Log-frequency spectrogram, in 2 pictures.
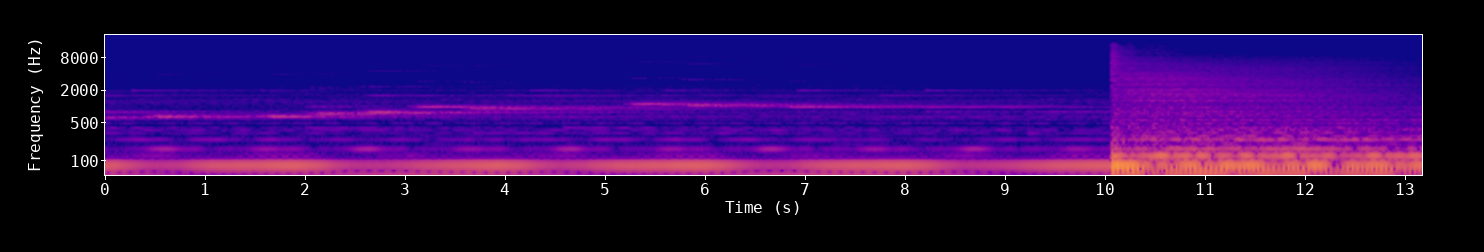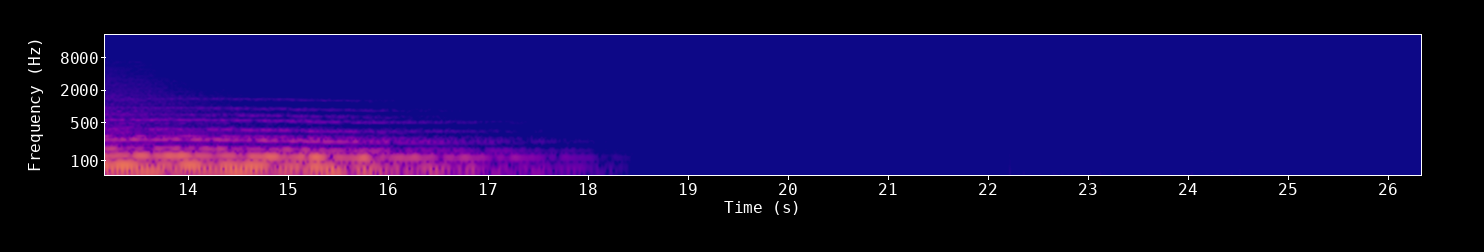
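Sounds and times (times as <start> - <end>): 
music: 0.0 - 18.2.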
